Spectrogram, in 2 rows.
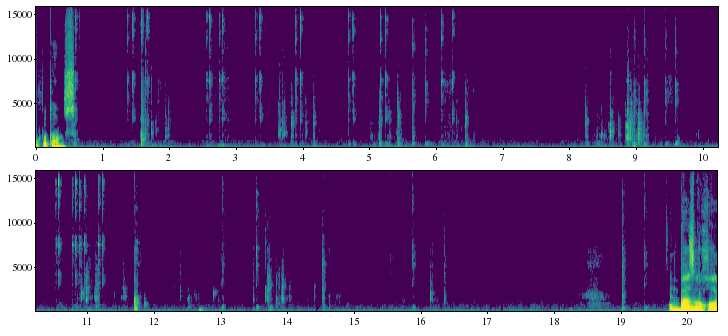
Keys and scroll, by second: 1.2 alt+a, 3.6 alt+r, 8.3 x, 8.7 z, 8.8 alt+a, 11.3 q, 12.3 F3, 13.6 alt+a, 14.1 F3, 14.4 F4.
